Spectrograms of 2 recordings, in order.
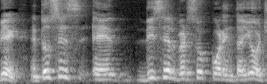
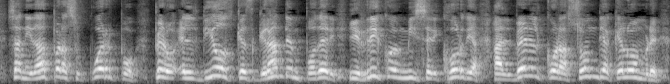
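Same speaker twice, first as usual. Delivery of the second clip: raised pitch, building sermon cadence; impassioned preaching; 6 semitones higher, 4 dB louder than usual. Real, not acted. Preacher explaining the blind man's unexpected salvation, impassioned. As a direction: preach it in insistent, rolling phrases.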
